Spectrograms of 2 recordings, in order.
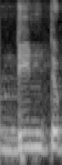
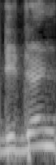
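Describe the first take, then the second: First: It is pronounced like 'dint'. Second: It is pronounced like 'didunt'. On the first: The speaker calls it right. "इसको डिंट पढ़ेंगे" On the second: The speaker calls it wrong. "ये डिडंट नहीं पढ़ेंगे"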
